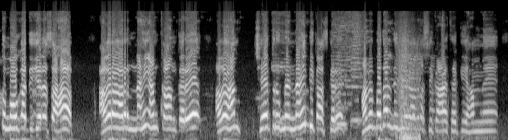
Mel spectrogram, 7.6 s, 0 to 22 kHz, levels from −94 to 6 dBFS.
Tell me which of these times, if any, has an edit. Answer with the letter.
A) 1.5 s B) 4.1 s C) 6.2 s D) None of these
C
